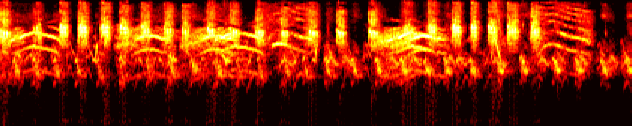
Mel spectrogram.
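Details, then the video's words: Lure sound of small birds (burcil) used to attract birds into traps: a steady mass of thin, high tweets and short rising-and-falling whistles from many birds at once. "SUARA PIKAT BURUNG BURCIL"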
